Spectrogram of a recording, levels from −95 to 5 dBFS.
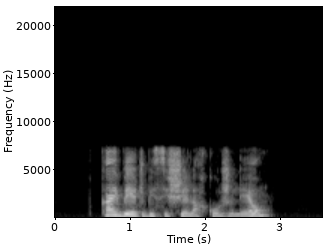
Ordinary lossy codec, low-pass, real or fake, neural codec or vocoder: none; 7.2 kHz; real; none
